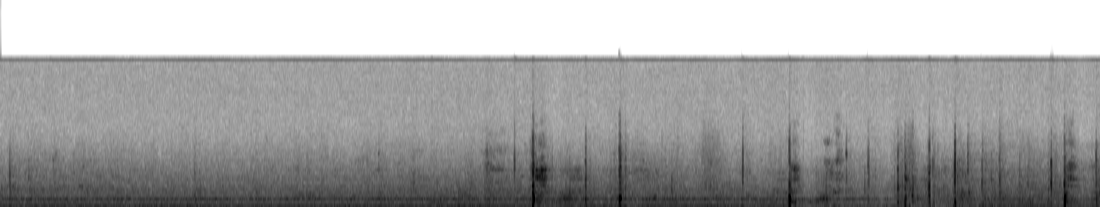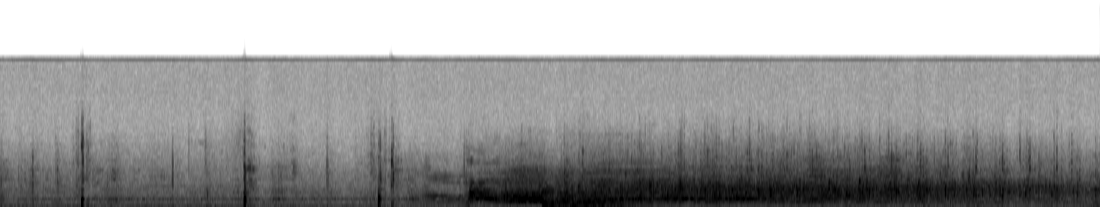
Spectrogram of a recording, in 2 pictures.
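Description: Tennis rally on an indoor court: sharp racket strikes on the ball about every one to one and a half seconds. The arena crowd then breaks into loud cheering and applause as the point ends, with shouts in the crowd.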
